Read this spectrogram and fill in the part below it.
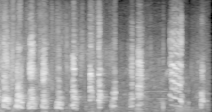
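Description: A pet chicken at a luxury estate clucks and squawks in a rapid, loud, close series of short calls, ending in a higher drawn-out cackle.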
